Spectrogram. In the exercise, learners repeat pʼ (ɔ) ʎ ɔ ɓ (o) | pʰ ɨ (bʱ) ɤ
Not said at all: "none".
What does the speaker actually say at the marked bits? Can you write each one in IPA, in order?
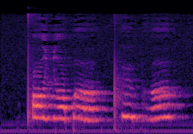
ɔ, ɤ, bʱ

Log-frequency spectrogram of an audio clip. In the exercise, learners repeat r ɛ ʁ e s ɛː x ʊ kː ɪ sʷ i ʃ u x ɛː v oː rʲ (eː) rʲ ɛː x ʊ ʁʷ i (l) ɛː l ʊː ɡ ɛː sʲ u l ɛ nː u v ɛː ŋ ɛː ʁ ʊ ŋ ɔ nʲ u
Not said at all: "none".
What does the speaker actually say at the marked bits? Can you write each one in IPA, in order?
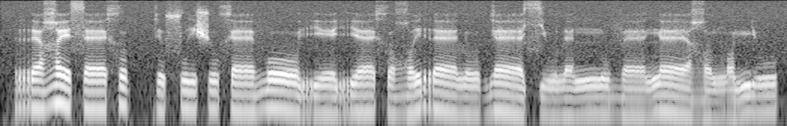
eː, r

